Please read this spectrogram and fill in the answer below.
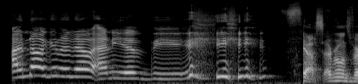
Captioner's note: laughs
